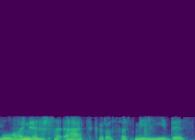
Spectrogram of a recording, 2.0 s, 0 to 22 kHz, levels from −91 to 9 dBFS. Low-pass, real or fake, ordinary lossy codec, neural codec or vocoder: 3.6 kHz; real; AAC, 24 kbps; none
